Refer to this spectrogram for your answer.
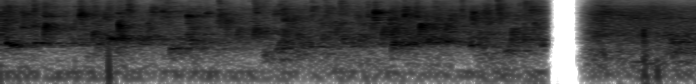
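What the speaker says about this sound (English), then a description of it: "Let's get across this little stream without getting my feet wet." A small stream flows over stones on a Lake District fell walk, steady close babbling and gurgling water with a brief dropout near the end.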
